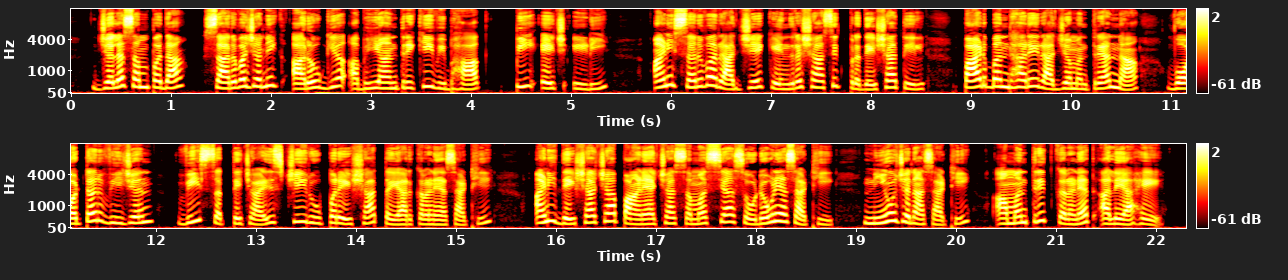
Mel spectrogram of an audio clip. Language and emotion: Marathi, neutral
